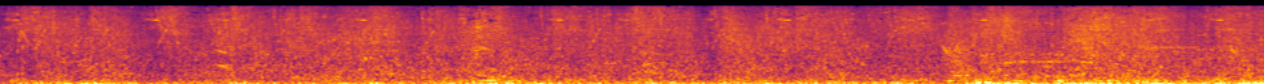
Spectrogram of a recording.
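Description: Magical spell effects crackle, whoosh and boom in a busy fight.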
